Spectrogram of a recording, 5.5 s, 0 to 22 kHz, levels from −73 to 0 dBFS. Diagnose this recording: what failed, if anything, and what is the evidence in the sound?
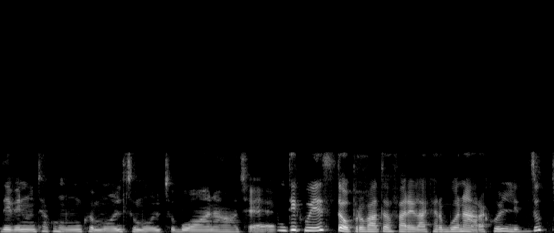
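Nothing failed: the speech shows only the expected marks of a call's microphone processing, with the lowest bass trimmed and no content above 8 kHz, and no stage of the chain gives audible evidence of a fault.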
